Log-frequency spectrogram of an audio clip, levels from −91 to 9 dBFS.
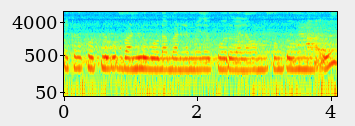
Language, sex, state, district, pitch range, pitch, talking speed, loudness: Telugu, female, Telangana, Karimnagar, 210-225 Hz, 215 Hz, 130 wpm, -14 LUFS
